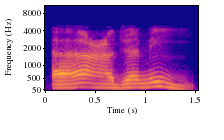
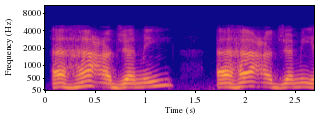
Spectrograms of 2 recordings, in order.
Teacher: الهمزة الأولى محققة والثانية همزة ليست شديدة، ليس فيها قفل للمخرج · Shown in: first take · Term: بتسهيل الهمزة الثانية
